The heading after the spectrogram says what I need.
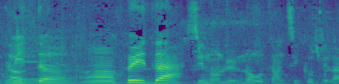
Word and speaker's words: Ouidah: Normalement, on devrait dire Quéda, mais compte tenu de la mauvaise prononciation des colonisateurs français, c'est pourquoi Quéda est devenu Ouidah.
